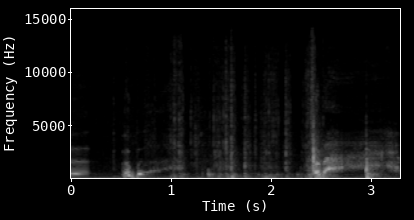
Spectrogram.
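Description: A knife slices crisply through cabbage on a cutting board.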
